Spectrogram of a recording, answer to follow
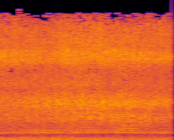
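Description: Road traffic on a rain-wet street: passing vehicles make a steady low rumble with tyre hiss.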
